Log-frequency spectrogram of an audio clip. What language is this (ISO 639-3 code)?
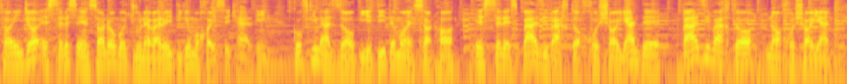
fas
